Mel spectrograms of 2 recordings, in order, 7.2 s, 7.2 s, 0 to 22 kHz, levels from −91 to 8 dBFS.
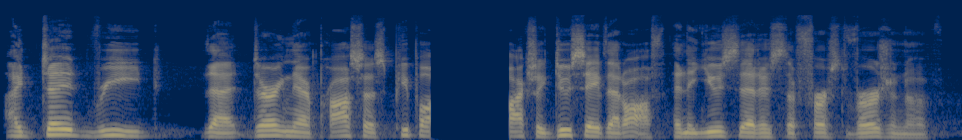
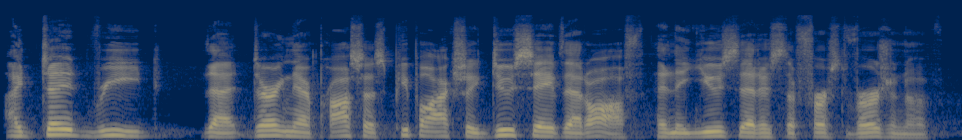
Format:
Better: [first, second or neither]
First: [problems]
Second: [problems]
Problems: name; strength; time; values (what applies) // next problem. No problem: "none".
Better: second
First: audio freezing; at 3 s for 0.5 s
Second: none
